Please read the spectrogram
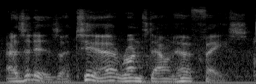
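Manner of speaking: drawn-out storytelling read; game narration. A narrator's reading. Narrator tells of librarian's tearful relief, slow story narration. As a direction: narrate it slowly, with drama.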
